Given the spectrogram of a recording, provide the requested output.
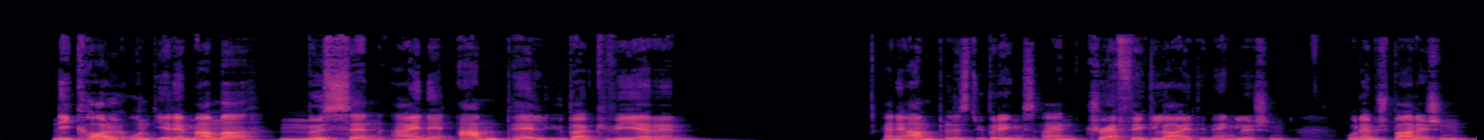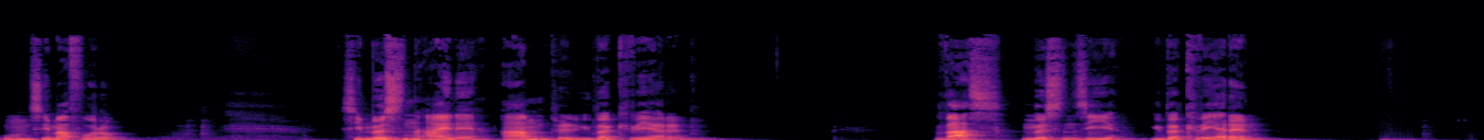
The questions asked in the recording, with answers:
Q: Was müssen Sie überqueren?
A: Eine Ampel. Sie müssen eine Ampel überqueren.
